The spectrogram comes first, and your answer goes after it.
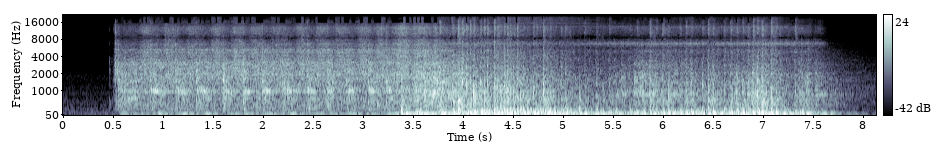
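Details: S13 drift hatch first start after harness install, cooling system not yet fitted: brief crank, catches and settles into steady, even idle with firm low rumble; healthy start.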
